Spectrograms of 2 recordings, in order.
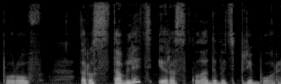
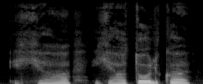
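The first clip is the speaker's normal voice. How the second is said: flustered; 4 semitones higher, 8 dB louder, much slower than usual. Acted. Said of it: "растерянным голосом сообщил Тимур".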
